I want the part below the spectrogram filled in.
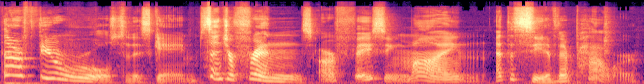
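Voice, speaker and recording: A man's voice: on the high side, wildly swooping pitch, gravelly, a bit bright, voice pushed up, heavily acted. A man voicing a playful male chaos spirit, a theatrical trickster who teases and draws out his phrases. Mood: explaining. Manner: theatrical, teasing, drawn-out phrasing.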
